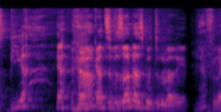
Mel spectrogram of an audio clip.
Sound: laughs

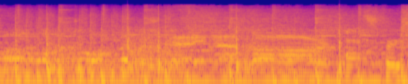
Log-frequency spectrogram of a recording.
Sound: in grumbly voice

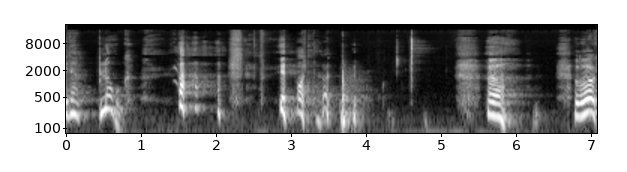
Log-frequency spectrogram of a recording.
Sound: laughter

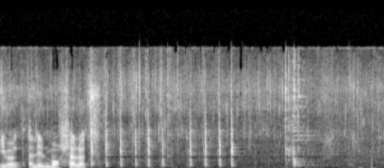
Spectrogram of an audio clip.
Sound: knife knocking

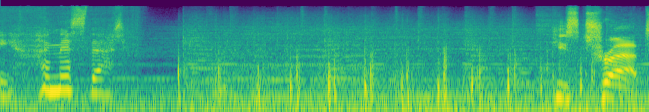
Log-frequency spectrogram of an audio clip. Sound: none

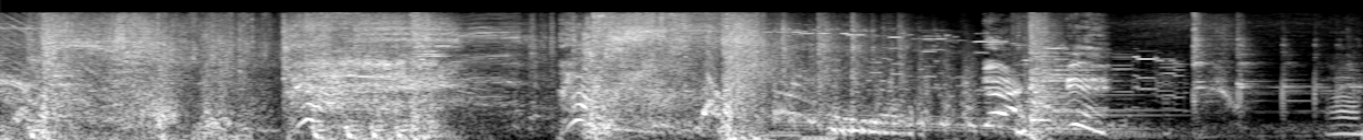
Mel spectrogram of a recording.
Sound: grunting

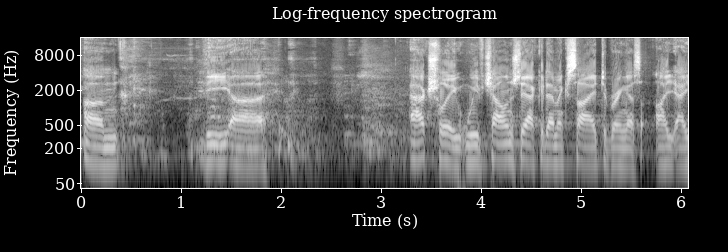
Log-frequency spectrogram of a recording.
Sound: laughter

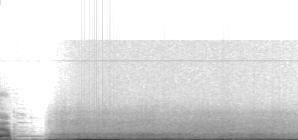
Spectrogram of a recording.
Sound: "russssh" of the flowing water

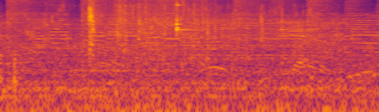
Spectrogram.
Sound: water splashes

